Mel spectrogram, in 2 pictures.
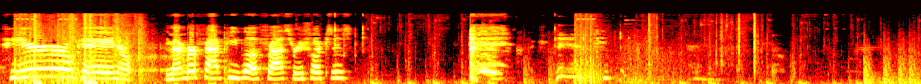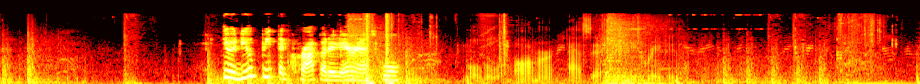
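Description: Rapid gunshots crack from a video game.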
